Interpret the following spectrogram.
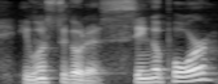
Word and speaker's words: Singapore: It's not Singapore. It's Singapore. The NG makes a sound M in your nose. Sing like when you sing a song together. Singapore, not Signapore, but Singapore.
